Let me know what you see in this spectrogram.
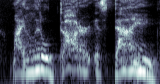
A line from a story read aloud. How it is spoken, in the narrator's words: pleaded earnestly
